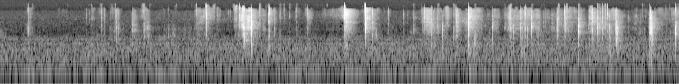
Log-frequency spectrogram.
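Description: Clear plastic protective film being peeled and pulled off a new smartphone: faint, scattered crinkles and small clicks, coming more often in the second half.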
